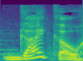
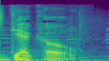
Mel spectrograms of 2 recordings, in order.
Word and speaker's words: Geico: They chose a gecko because Geico had often been mispronounced as gecko.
